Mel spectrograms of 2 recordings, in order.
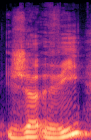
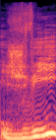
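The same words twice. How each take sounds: First: Said in the usual way. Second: "je vis" fused into one syllable "zhvee"; spoken French "je vis", said "j'vis"; contraction. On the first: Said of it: "you can say je vis". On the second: Shown as a demonstration. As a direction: drop the vowel of "je" in "je vis". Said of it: "If you don't want to say".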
